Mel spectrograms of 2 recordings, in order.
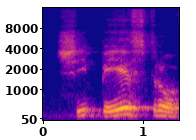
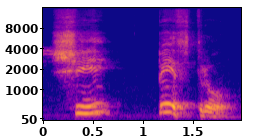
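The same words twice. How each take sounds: First: Said in the usual way. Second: Chipestro very slow, CHI higher, pause, then PESTRO; slow dictation of Chipestro, split in two; syllable by syllable. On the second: Shown as a demonstration. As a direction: break Chipestro after CHI for learners. Teacher splits new word into syllables.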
